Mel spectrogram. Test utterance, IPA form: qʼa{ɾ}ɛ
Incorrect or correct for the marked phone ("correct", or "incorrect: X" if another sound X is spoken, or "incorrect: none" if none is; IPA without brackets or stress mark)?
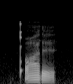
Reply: correct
